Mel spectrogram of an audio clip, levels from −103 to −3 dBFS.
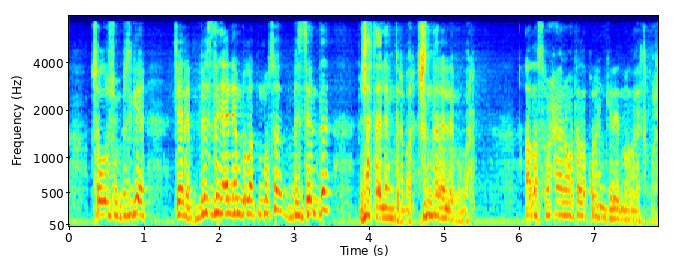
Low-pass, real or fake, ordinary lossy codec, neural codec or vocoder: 7.2 kHz; fake; MP3, 64 kbps; vocoder, 24 kHz, 100 mel bands, Vocos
